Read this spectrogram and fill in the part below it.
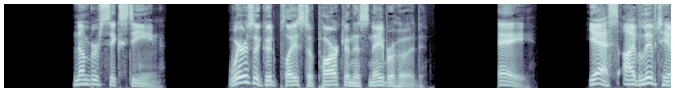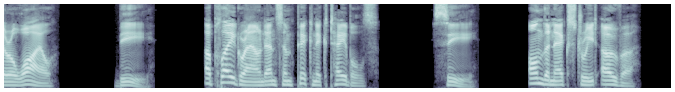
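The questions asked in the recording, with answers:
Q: Where's a good place to park in this neighborhood?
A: C: On the next street over.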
